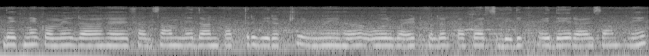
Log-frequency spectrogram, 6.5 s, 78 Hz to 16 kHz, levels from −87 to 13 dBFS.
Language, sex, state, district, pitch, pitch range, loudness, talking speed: Hindi, female, Haryana, Charkhi Dadri, 220 Hz, 215-220 Hz, -13 LUFS, 220 wpm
